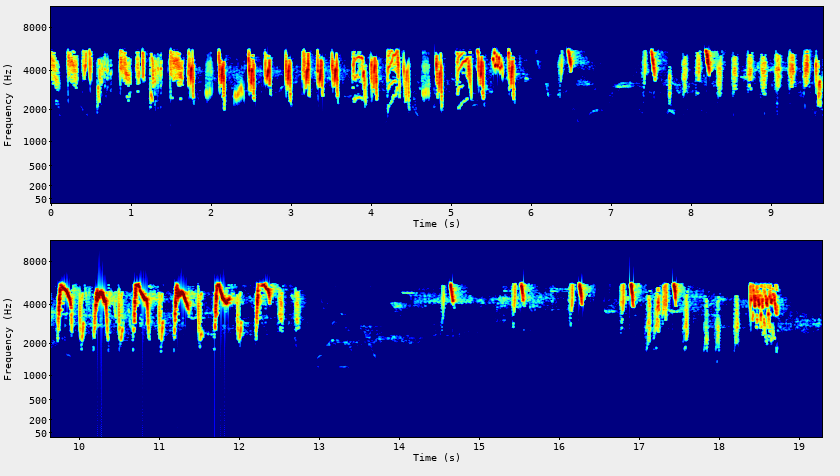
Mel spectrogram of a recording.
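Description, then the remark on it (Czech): A marsh warbler sings a fast, chattering, high-pitched song of rapid trills and buzzy notes, nearly continuous with a few short breaks, clear with no other sounds. “Protože rákosníci zpěvní, jako i ostatní druhy rákosníků, zimují až v rovníkové Africe, přilétají k nám na jaře jako jedni z posledních, většinou teprve až v první polovině května.”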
